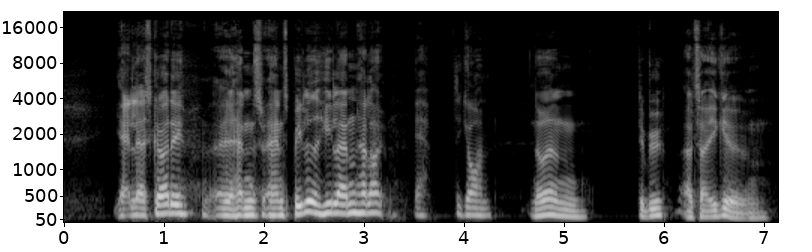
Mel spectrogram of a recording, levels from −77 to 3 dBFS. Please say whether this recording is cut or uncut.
uncut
